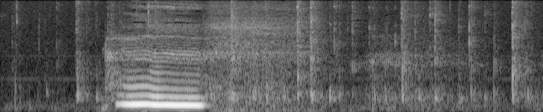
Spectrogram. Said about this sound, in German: Ich muss mal kurz was schreiben. Ist auch mal schön, wenn ich nebenbei schreibe.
